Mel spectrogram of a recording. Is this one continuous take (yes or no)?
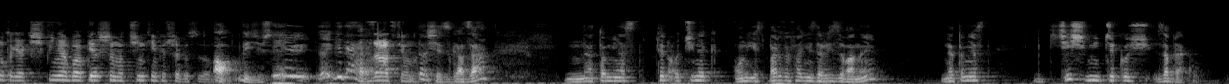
yes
